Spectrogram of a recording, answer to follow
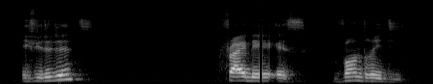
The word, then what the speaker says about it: vendredi: If you didn't, Friday is Vendredi. Vendredi.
